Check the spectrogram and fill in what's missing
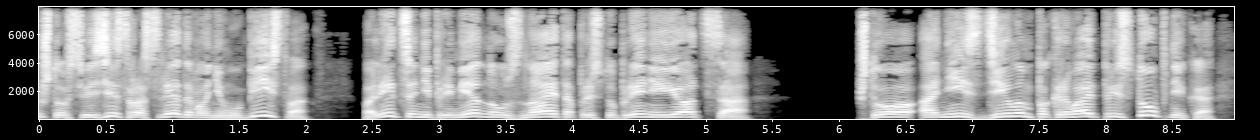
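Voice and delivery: high, eager-to-justify report; offended young subordinate reporting. Acted. Voices Johnny continuing his report. (высоким голосом обиженного подчинённого)

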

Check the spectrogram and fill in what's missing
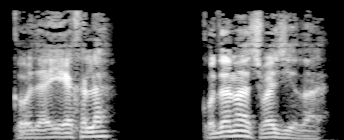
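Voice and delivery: put-on strict questions in a Chinese accent; stern Chinese accent. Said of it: "строго спросил Сяо Линь с китайским акцентом". (строго, с китайским акцентом)

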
